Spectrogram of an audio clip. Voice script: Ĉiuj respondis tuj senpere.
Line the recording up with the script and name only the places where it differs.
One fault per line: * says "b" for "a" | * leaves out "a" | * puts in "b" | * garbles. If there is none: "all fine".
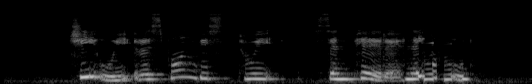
* garbles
